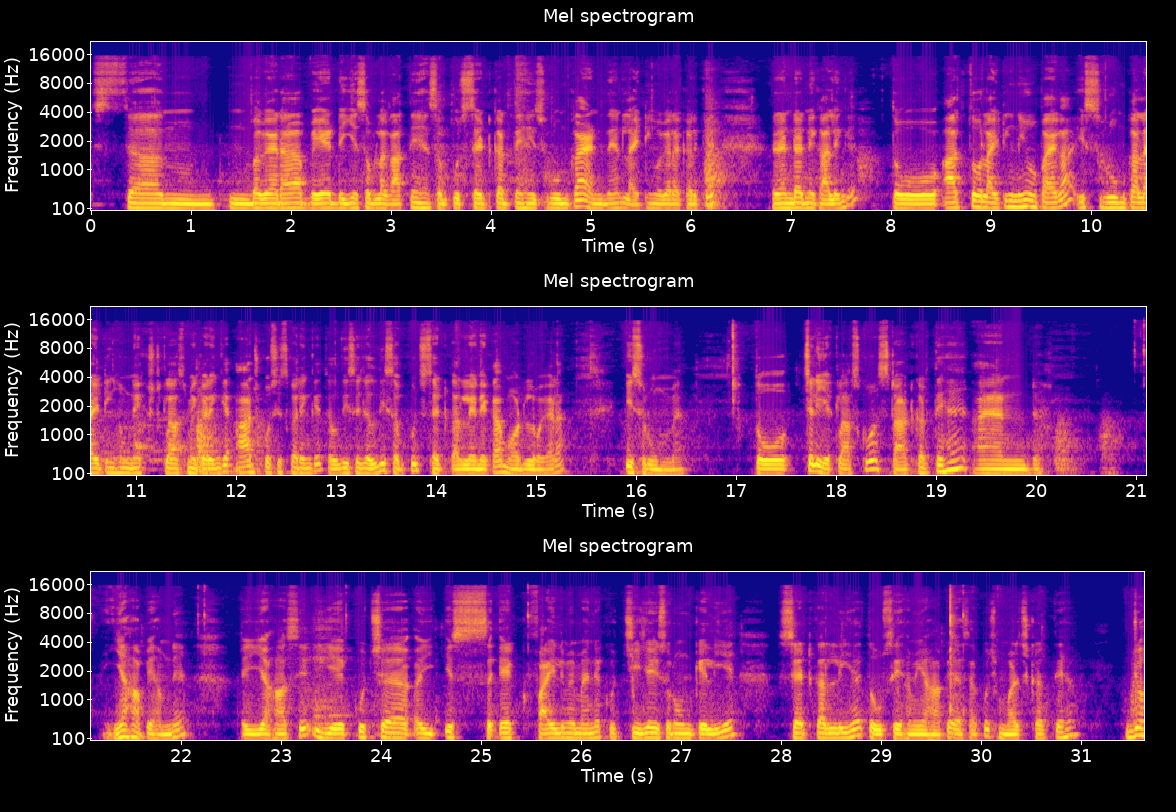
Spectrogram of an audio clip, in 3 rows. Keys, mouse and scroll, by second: 0.7 alt+middle click, 2.8 scroll down 1, 3.1 alt+middle click, 4.8-5.7 alt+scroll up 1, 5.7 scroll up 1, 6.1 alt+middle click, 7.6 scroll down 1, 7.9 alt+middle click, 10.8 alt+middle click, 14.4 alt+middle click, 15.4 alt+middle click, 16.2 scroll down 1, 16.9 alt+middle click, 21.0 click, 29.7 click.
